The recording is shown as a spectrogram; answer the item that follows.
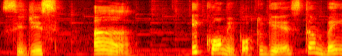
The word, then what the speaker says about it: une: No masculino, un, e no feminino, une. Une. Presta atenção na pronúncia do U no feminino, une.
